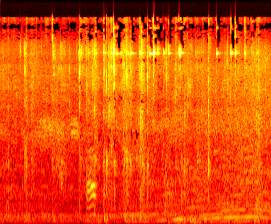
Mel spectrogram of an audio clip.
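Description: Horse hooves clip-clop steadily on the ground as a horse arrives, heard close with a busy background and people talking over it.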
